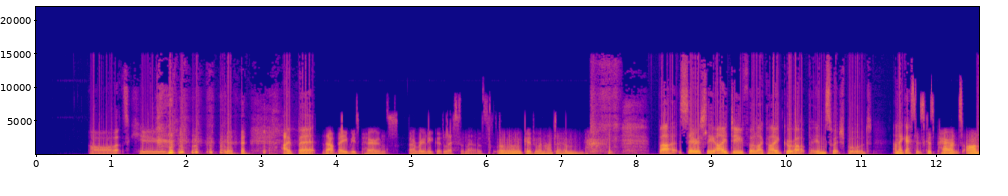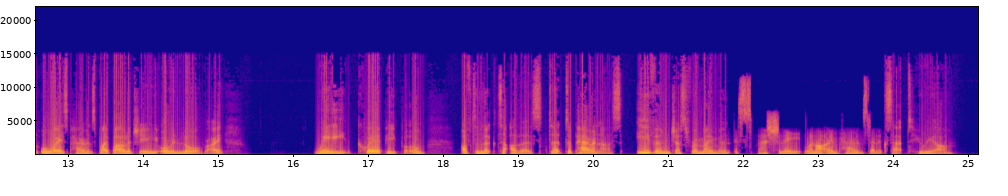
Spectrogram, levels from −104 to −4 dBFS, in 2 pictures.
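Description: One stage in the chain of this speech recording writes longer blocks than the next stage reads, a block size mismatch (truncated), so the tail of every block is discarded. That fits 512-sample writes being cut short. The result is a steady buzz at 100 Hz, the block rate, running through the whole clip, and the speech plays about 1.07 times too fast while staying near its normal pitch. Separately, a Bluetooth SBC bit pool drop occurs three times, at 3.71 to 7.39 s, 11.67 to 12.54 s (ending just before "always parents by biology") and 21.79 to 23.88 s (starting just after "even just for a"). Each time the link appears to have congested and the encoder cut its bit allocation, which fits a fall from a bit pool of 31 to 6, or roughly 55 kbps. With so few bits, the upper sub-bands are starved and the rest are coarsely quantised. The treble goes dull and a gritty noise rises until the rate recovers.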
